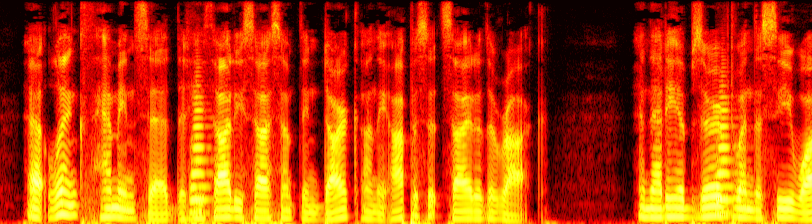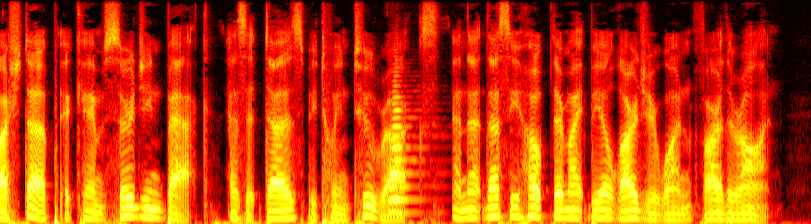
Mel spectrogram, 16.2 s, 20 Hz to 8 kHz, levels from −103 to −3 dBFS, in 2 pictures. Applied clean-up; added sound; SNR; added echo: none; Brass instrument; 5 dB; none.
